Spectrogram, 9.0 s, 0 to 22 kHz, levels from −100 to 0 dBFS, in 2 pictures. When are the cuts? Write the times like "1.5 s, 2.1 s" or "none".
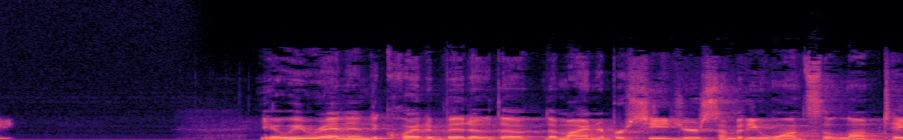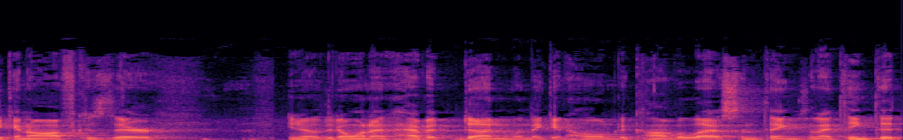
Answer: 5.9 s

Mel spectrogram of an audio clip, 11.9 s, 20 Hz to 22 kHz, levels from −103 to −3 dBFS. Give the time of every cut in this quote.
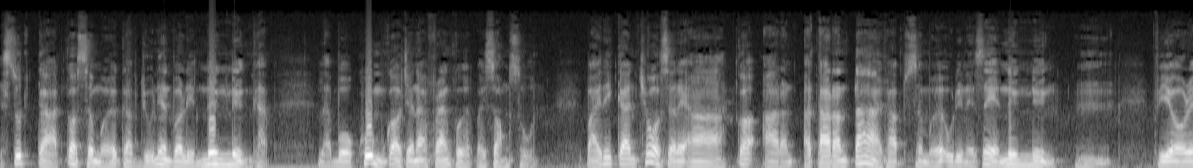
7.3 s, 8.0 s

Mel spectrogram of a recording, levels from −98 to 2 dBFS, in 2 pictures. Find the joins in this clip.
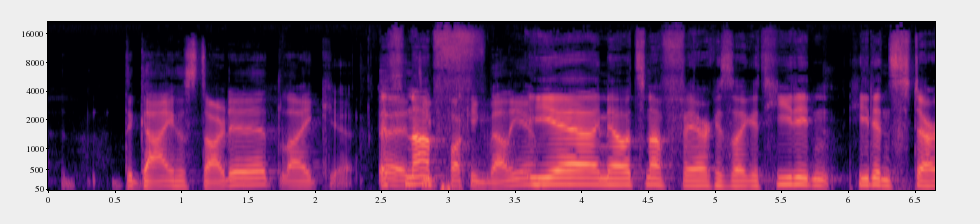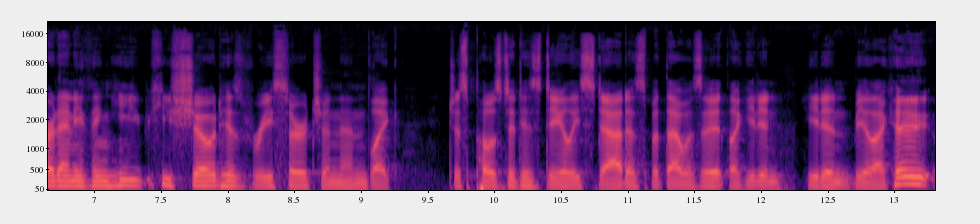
2.3 s, 9.1 s, 12.3 s

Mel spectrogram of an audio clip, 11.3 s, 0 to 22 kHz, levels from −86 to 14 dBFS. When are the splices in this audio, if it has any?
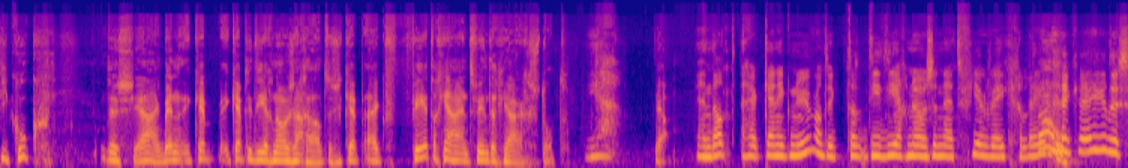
2.4 s, 3.0 s, 5.7 s, 7.3 s, 8.4 s

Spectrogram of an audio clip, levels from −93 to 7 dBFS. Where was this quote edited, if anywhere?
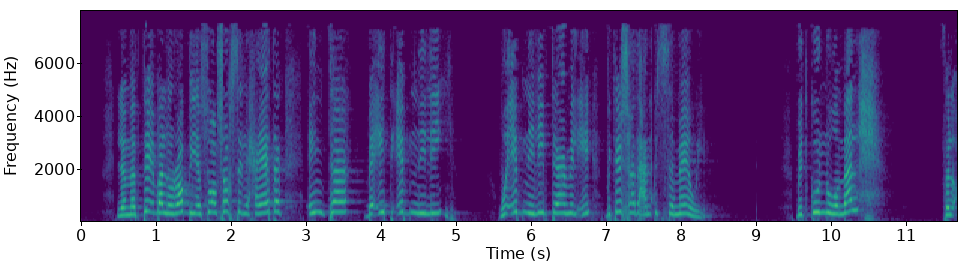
1.8 s, 7.6 s, 9.9 s

